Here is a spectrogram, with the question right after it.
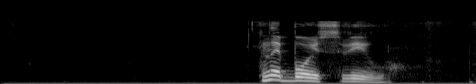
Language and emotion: Russian, neutral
